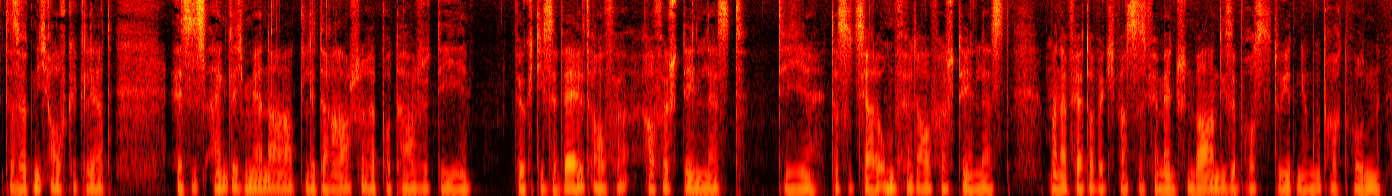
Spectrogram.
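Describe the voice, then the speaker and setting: Guy chatting on a podcast, husky and relaxed, explaining stuff casually. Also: lowish voice, brisk, no echo. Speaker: podcast host. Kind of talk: casual explanatory chat about a radio play.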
